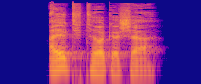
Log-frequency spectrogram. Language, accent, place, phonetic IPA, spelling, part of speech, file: German, Germany, Berlin, [ˈaltˌtʏʁkɪʃɐ], alttürkischer, adjective, De-alttürkischer.ogg
- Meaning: 1. comparative degree of alttürkisch 2. inflection of alttürkisch: strong/mixed nominative masculine singular 3. inflection of alttürkisch: strong genitive/dative feminine singular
